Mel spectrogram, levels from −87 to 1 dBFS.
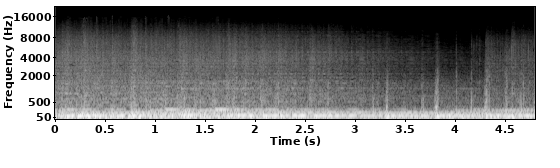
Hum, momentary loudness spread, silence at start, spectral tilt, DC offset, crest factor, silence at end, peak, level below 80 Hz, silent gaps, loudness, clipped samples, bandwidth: none; 4 LU; 0 s; -8 dB/octave; under 0.1%; 10 dB; 0 s; 0 dBFS; -16 dBFS; none; -14 LUFS; under 0.1%; 8 kHz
